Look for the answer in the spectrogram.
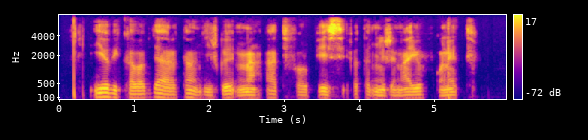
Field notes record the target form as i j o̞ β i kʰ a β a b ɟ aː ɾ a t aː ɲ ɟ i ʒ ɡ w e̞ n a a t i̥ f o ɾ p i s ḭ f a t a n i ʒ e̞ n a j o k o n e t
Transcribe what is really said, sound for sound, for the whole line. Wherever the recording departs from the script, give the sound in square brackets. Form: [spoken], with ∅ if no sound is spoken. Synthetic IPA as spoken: i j o̞ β i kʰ a β a b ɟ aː ɾ a t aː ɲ ɟ i ʒ ɡ w e̞ n a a t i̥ f o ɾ p i s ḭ f a t a [ɲ] i ʒ e̞ n a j o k o n e t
